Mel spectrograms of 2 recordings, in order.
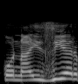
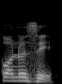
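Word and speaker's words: connoisseur: अब ये देखो इसको बहुत सारे लोग कोनाइजियर पढ़ते हैं, इसको कोनाइजियर नहीं पढ़ते, इसको पढ़ते हैं कॉनोजे। क्या पढ़ते हैं इसको, कॉनोजे, ऐसे पढ़ सकते हो आप।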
